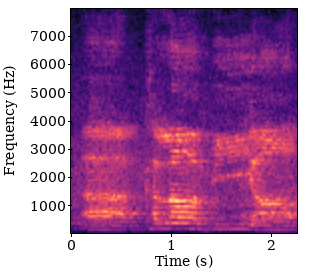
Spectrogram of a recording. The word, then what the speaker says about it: כלביא: இருக்கறது எரே வார்த்தை என்னன்னா கலாபியா அப்படின்னு கலாபியா கலாமே பேத் யோத் அல இது அந்த ஆல வந்து சைலன்ட் அதுக்கு அங்க உச்சரிப்பு இல்ல கலாபி அப்படிங்கறது மட்டும்தான் கொடுத்துருக்காங்க கப் லாமேத் பேத் யோத் ஆல கலாபி சரி இததான் இங்க தமிழ்ல என்ன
